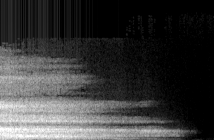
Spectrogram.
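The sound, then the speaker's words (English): A deep breath: one long, breathy exhale that starts full and steadily fades away over about two seconds, heard alone with no talk. “So let's take a deep breath, and then I'm going to talk about the differences between business owners and artists. Deep breath time. You ready? Let's inhale and exhale.”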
